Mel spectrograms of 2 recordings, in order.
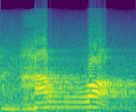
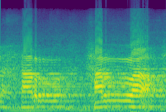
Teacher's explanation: kalau ini tafkhim harro ya, bukan harra ha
